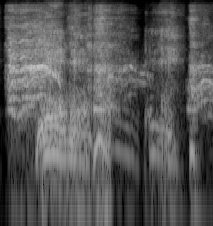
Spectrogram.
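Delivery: airless, wheezing gasp; mock wheeze. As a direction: fake the wheeze of a winded runner. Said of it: "It was like".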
